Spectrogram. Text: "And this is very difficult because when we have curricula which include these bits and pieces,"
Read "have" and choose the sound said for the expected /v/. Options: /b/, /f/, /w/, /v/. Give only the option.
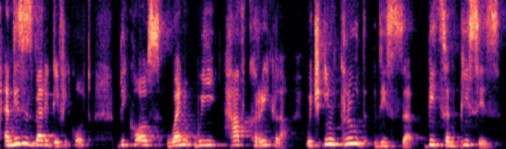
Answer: /v/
